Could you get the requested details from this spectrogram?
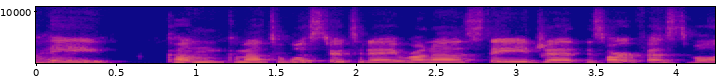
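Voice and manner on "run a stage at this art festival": ordinary talk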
